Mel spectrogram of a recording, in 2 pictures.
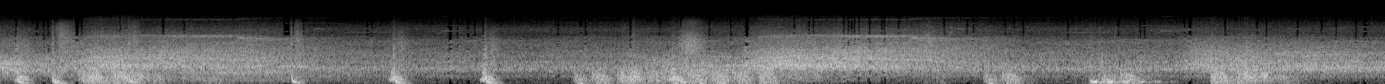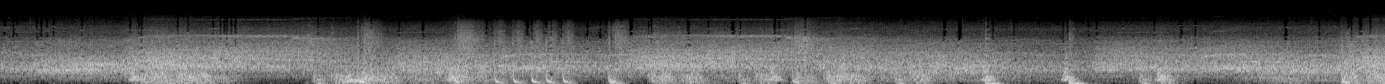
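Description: Punches and slams thud sharply again and again.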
